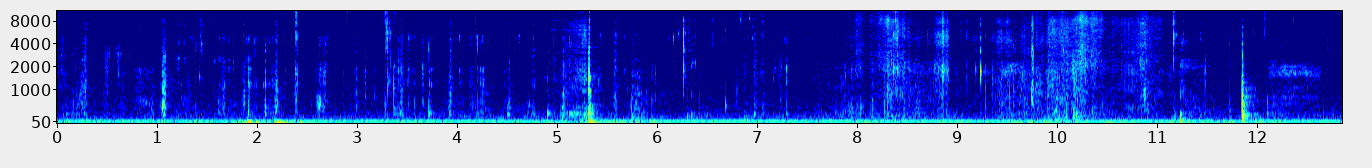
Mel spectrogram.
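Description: Close-up chewing of a grill-pressed toasted sandwich: soft crunching of the toasted bread and wet mouth clicks, with a sharper crunch about five seconds in.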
